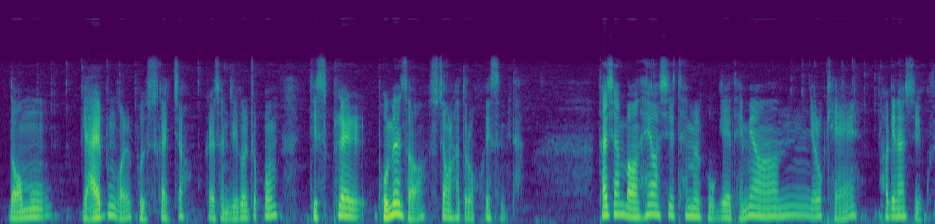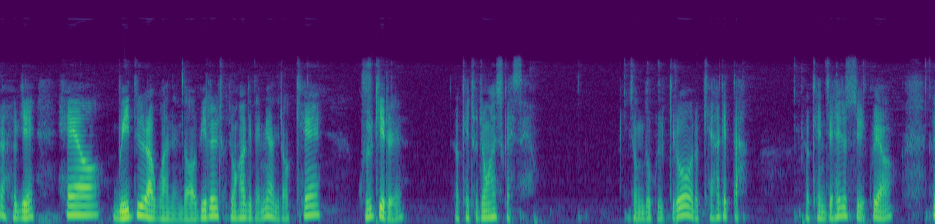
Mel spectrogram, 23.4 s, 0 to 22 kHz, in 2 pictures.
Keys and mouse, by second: 0.4 alt+middle click, 0.8 alt+right click, 1.4 alt+middle click, 2.4 alt+right click, 2.6 alt+middle click, 2.6 click, 3.4 alt+right click, 3.4 alt+middle click, 3.4 click, 5.6 alt+right click, 5.6 alt+middle click, 6.0 alt+middle click, 6.0 click, 8.0 click, 9.8 click, 10.5 alt+right click, 10.7 alt+middle click, 14.8-16.2 drag, 16.5-18.1 alt+drag, 18.8 alt+middle click, 18.8 alt+right click, 18.8 alt+click, 19.7 alt+right click, 20.9 alt+click, 21.8 alt+right click, 22.1 alt+middle click, 22.4 alt+click, 23.2 alt+middle click, 23.2 alt+right click.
